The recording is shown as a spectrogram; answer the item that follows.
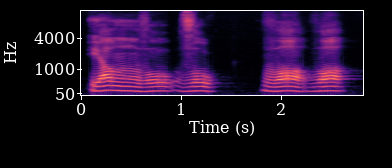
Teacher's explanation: فخم الغنة قبله وصحح مخرج الضاء بخروج جزء من اللسان، فمن طرف اللسان مع أطراف الثنايا العليا. ينظر ضا وليست من الداخل.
